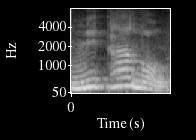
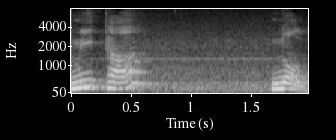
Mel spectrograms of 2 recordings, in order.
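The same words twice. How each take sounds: First: Said in the usual way. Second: Slowly drawn out. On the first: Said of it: "কি পাবা?". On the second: Shown as a demonstration. Teacher drawing out methanol very slowly for the class. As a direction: stretch methanol out very slowly, syllable by syllable. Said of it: "দেখো".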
